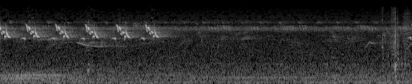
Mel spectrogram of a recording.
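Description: An ashy prinia gives six quick, high, squeaky notes, about three per second, then stops; faint background hiss follows.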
